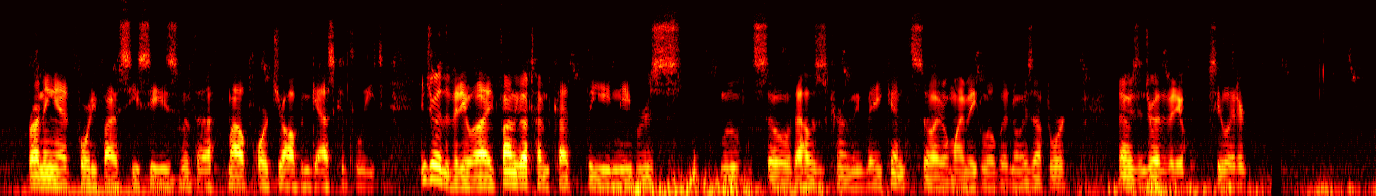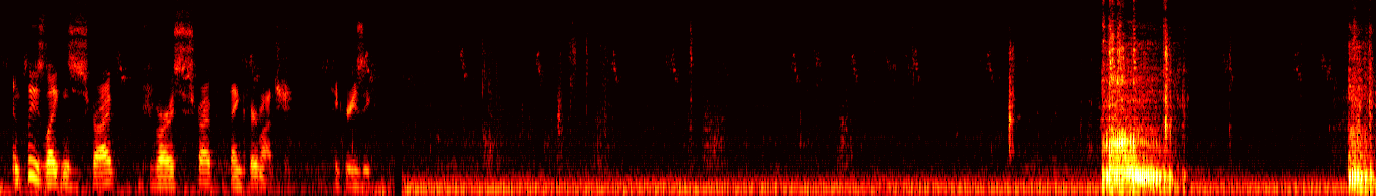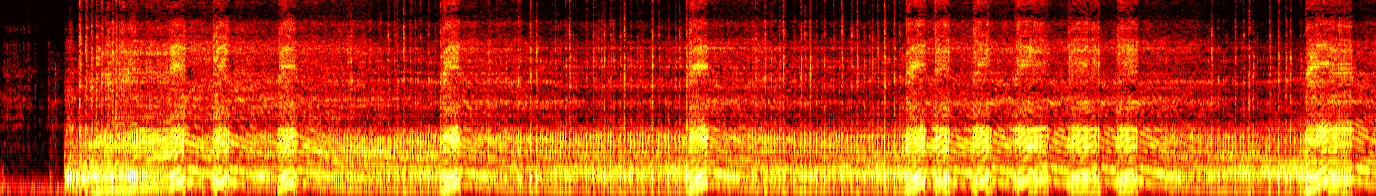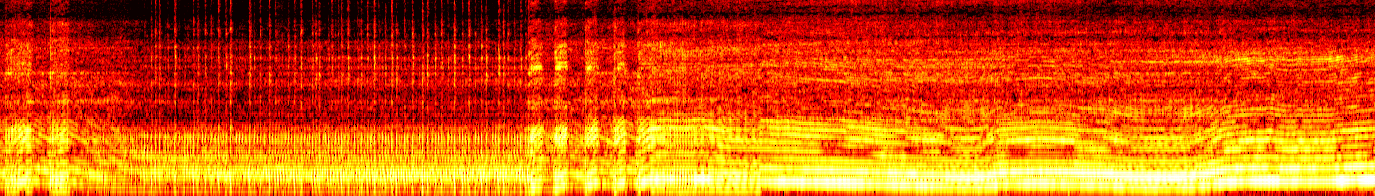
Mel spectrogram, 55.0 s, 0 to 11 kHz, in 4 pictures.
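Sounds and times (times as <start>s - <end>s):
chainsaw revving: 24.8s - 25.7s, 27.2s - 55.0s.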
